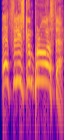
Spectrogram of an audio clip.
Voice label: Russian; mohaa

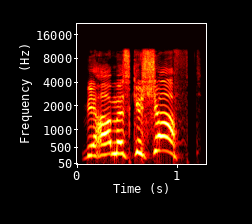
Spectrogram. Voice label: German; mohaa

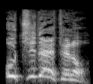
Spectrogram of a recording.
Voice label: alert, dialogue IT; mohaa; attack

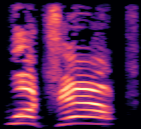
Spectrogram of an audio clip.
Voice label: alert, dialogue UK; mohaa

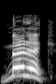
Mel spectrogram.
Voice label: panic; mohaa; dialogue

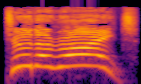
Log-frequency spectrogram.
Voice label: alert, UK; mohaa; dialogue

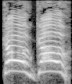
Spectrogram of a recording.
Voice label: alert, dialogue UK; mohaa

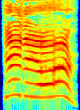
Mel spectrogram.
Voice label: alert, dialogue generic US; mohaa

